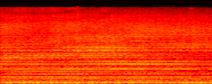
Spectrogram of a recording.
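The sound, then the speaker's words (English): Freight train passing through a town on its rail line: a dense, steady low rumble with a droning tone that holds the same loudness throughout the short stretch. “And freight trains that come through the rail line.”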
